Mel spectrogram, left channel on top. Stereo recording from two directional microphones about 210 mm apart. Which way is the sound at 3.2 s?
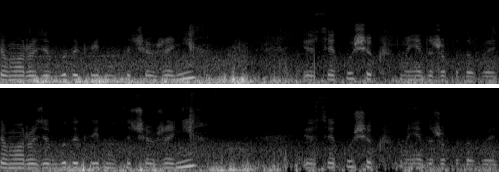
75° right (ahead or behind).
